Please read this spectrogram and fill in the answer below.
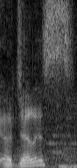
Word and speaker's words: Urgelis: Urgelis. That's the proper pronunciation. Aliani Urgelis. I heard you and Denmo going over the names early on. Urgelis.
